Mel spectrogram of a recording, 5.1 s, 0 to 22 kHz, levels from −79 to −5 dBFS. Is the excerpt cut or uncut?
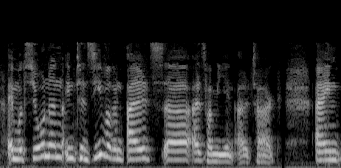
cut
